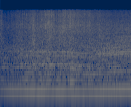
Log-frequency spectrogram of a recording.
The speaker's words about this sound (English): She's a stay-at-home mom holding her toddler, watching her spouse mow the lawn outside.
